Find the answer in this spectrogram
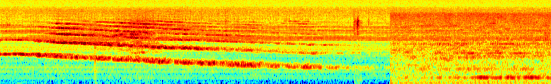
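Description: Near silence, with a faint pitched tone slowly falling in pitch; a faint hiss comes in about three seconds in.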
